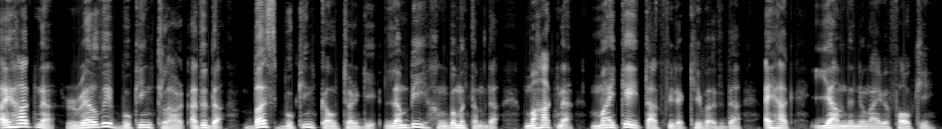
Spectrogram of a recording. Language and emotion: Manipuri, happy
